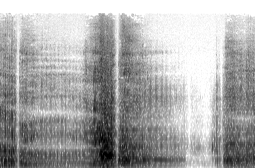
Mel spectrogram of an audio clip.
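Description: A lion gives a deep, rasping roar that swells to a loud peak and then fades.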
